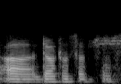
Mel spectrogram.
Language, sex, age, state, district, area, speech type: Kashmiri, male, 45-60, Jammu and Kashmir, Budgam, rural, conversation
